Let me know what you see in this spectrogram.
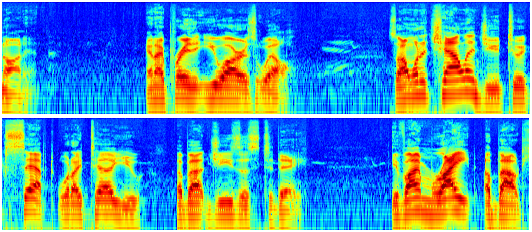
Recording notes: This sermon was preached on Easter Sunday, April 9, 2023 in an outside worship service. (That helps to explain the birds and the planes in the background!).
